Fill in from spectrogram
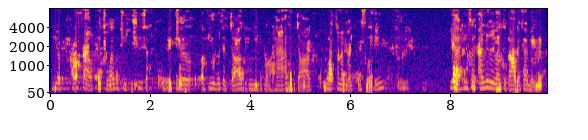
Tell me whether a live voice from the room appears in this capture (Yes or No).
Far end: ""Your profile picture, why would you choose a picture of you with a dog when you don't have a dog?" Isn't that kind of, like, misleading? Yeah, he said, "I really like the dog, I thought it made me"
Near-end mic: No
